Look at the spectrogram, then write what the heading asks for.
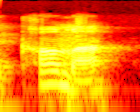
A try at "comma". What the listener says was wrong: So the deal is that it's not actually pronounced comma. pronounced comma. It's unstressed and it becomes this. The way you do that schwa is kind of if you put your mouth just in a neutral position, like you're not speaking, it's just open because you're breathing,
